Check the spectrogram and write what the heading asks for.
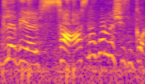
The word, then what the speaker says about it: Leviosa: It's Leviosa. No, Leviosa. What are you doing then if you're so clever? Go on. Guardian Leviosa. Guardian Leviosa. Wingardium Leviosa. Bruh. Oh, damn it, it's Leviosa. Not Leviosa.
